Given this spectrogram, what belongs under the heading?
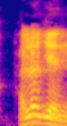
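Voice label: "halogen", Malay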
